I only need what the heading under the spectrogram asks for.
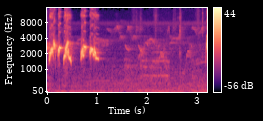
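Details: Red-whiskered bulbul cage bird on a training recording for the doubled "bernl": a quick phrase of warbled, downslurred notes lasting about a second, followed by soft calls of other birds in the background.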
